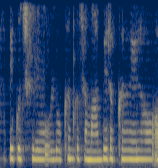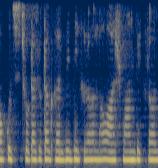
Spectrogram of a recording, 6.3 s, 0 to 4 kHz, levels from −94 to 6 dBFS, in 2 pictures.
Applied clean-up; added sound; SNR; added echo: neural mask model DeepFilterNet 3.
